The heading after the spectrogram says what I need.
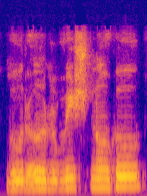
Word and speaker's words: गुरुर्विष्णुः: गुरुर्ब्रह्मा गुरुर्विष्णुः, that visarga should be pronounced. Gurur Brahma, Gurur Vishnuhu, Gurur Devo Maheshwaraha, Guru Sakshat atra visarga ardhasa adhikam ucharanam kartavya.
